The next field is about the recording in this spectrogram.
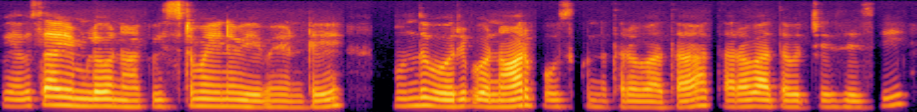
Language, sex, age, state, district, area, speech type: Telugu, female, 30-45, Andhra Pradesh, Nellore, urban, spontaneous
